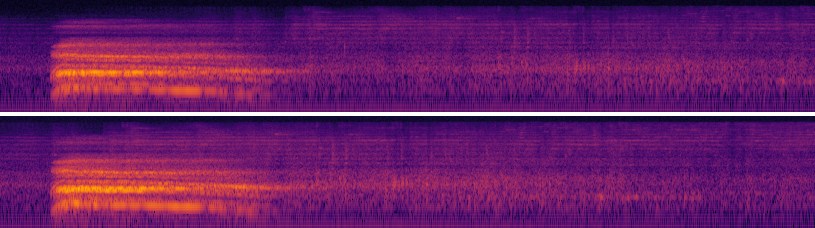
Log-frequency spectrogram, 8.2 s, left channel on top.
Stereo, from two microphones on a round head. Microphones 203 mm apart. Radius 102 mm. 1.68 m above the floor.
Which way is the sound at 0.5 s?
30° left (ahead or behind).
